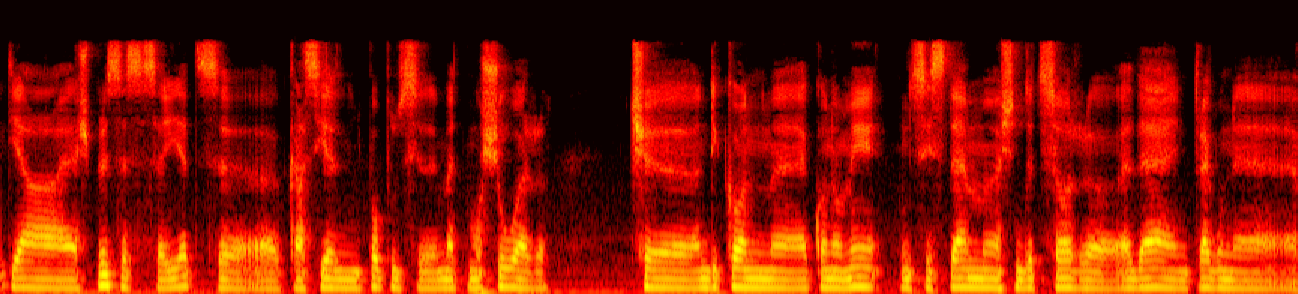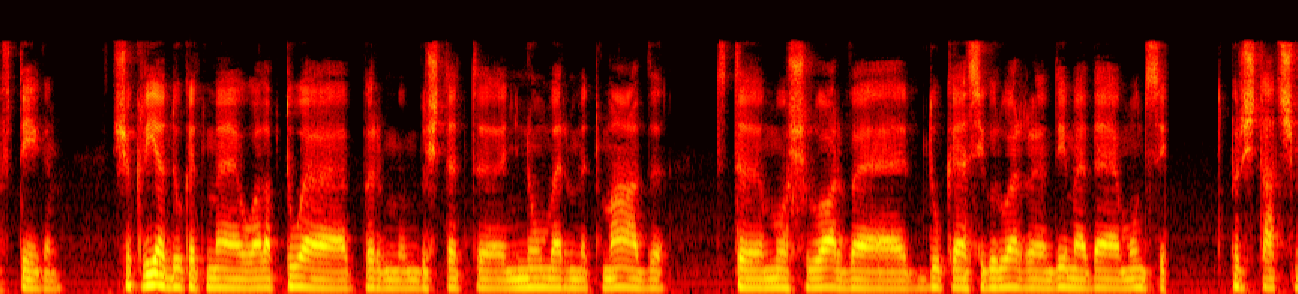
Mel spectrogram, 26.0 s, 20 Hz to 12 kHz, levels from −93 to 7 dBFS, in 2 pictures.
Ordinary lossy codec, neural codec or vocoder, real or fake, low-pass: AAC, 48 kbps; none; real; 7.2 kHz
